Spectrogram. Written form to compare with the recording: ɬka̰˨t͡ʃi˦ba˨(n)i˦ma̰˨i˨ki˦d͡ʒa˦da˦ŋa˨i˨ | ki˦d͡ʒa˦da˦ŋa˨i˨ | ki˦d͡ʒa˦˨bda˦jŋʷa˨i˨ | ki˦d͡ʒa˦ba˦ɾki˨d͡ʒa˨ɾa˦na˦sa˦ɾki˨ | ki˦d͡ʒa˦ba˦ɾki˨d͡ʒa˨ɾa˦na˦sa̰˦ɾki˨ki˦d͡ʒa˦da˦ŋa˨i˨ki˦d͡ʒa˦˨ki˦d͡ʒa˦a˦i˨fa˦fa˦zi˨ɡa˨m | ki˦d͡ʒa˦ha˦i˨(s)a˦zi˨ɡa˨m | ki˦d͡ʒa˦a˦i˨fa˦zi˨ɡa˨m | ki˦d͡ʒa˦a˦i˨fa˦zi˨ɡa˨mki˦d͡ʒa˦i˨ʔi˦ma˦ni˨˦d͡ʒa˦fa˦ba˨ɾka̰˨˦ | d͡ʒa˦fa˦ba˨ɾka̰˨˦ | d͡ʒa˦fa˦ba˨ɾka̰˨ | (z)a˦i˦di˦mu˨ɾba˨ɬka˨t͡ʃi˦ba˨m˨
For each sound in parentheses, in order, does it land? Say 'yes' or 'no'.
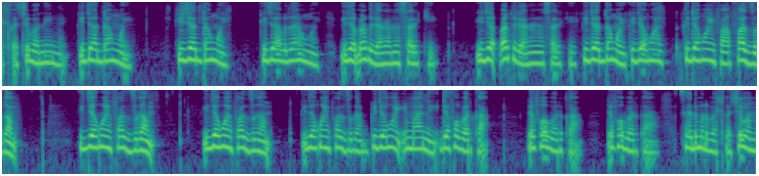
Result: yes, no, no

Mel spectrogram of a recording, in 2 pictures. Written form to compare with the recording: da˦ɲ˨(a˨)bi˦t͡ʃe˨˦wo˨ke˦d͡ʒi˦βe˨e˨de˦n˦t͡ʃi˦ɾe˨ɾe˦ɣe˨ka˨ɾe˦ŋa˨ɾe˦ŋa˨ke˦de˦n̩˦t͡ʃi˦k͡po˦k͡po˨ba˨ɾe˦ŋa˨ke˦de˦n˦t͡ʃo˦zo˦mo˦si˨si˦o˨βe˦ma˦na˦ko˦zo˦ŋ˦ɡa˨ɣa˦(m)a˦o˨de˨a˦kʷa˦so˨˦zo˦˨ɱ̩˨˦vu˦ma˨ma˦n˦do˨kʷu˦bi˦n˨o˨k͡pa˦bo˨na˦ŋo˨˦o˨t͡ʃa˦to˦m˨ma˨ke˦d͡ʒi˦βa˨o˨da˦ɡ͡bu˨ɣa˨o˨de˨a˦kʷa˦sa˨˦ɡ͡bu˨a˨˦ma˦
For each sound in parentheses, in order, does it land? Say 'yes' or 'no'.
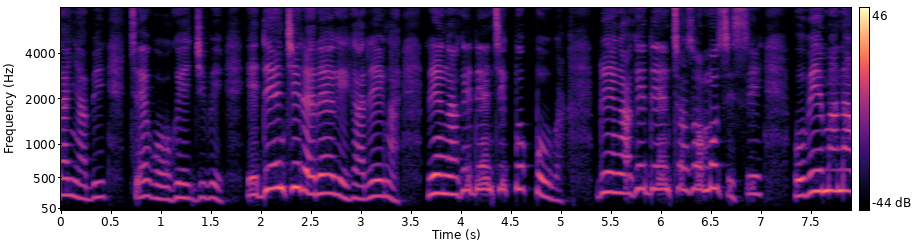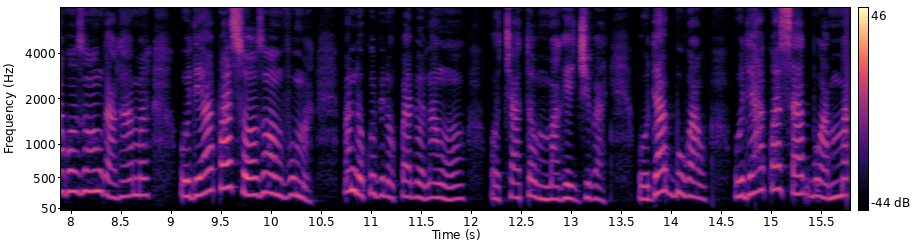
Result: yes, yes

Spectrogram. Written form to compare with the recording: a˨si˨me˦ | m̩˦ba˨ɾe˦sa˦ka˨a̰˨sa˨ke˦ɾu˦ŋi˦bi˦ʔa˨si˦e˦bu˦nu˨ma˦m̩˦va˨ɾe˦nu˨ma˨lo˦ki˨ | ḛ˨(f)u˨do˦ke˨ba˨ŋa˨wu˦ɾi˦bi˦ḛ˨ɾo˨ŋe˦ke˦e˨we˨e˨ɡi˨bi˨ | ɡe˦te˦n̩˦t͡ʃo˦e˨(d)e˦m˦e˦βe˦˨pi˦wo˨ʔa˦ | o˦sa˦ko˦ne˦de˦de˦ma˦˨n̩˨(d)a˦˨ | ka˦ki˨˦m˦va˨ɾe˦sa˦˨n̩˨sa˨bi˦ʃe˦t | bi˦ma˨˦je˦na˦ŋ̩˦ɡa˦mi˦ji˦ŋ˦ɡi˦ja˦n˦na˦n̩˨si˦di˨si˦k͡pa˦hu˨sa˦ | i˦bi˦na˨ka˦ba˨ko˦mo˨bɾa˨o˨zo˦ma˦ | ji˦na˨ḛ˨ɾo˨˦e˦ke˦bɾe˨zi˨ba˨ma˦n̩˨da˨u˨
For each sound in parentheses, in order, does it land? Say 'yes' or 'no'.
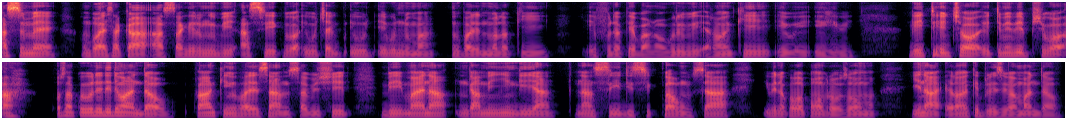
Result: yes, no, yes

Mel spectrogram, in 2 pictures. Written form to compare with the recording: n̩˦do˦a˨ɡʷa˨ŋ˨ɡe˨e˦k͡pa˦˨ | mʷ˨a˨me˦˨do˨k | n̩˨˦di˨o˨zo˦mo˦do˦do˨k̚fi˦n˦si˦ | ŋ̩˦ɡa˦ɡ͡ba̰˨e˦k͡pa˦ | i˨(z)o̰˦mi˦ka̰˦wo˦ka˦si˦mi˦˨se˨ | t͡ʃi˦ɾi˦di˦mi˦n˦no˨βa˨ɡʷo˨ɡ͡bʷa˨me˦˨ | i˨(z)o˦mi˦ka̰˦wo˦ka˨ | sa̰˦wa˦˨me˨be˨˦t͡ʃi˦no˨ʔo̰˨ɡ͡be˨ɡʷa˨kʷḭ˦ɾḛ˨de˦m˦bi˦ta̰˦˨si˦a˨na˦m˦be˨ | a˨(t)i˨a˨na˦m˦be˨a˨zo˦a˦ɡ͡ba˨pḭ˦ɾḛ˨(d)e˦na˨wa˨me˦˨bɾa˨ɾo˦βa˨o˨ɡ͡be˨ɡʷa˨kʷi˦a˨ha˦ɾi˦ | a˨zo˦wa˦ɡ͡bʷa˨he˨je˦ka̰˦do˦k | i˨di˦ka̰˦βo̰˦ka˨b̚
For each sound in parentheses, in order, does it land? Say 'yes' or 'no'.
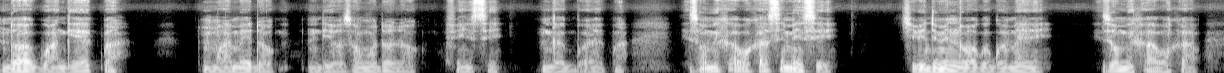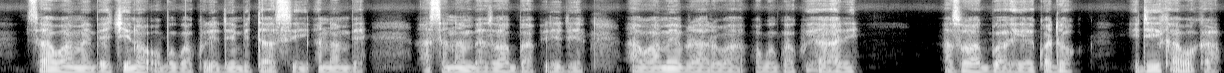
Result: yes, yes, no, yes

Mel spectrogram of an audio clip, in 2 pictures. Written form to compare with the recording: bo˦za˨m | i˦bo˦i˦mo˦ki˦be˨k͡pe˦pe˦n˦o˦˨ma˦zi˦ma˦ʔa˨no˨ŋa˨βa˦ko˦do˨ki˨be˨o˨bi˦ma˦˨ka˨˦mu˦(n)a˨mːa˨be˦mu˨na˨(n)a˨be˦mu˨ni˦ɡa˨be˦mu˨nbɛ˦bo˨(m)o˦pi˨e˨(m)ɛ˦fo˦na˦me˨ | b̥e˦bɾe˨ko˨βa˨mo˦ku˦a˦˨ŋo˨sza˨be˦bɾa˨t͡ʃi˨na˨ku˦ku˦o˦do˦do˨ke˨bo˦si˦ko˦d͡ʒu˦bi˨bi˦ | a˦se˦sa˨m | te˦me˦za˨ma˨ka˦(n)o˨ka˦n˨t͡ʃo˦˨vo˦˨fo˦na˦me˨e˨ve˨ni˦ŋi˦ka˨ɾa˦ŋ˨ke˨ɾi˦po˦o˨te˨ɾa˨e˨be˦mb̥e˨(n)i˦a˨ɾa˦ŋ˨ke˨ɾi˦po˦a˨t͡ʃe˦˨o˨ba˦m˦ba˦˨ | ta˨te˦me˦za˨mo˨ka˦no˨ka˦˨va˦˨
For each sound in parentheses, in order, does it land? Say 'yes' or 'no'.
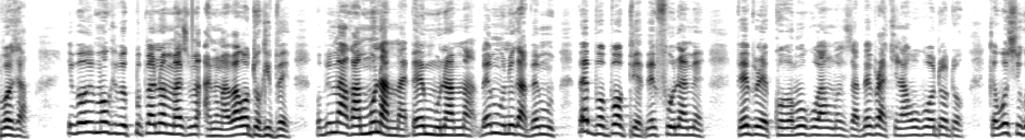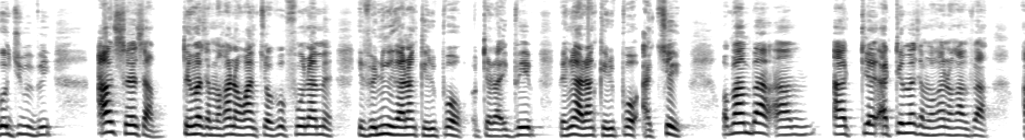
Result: yes, no, no, no, yes, yes

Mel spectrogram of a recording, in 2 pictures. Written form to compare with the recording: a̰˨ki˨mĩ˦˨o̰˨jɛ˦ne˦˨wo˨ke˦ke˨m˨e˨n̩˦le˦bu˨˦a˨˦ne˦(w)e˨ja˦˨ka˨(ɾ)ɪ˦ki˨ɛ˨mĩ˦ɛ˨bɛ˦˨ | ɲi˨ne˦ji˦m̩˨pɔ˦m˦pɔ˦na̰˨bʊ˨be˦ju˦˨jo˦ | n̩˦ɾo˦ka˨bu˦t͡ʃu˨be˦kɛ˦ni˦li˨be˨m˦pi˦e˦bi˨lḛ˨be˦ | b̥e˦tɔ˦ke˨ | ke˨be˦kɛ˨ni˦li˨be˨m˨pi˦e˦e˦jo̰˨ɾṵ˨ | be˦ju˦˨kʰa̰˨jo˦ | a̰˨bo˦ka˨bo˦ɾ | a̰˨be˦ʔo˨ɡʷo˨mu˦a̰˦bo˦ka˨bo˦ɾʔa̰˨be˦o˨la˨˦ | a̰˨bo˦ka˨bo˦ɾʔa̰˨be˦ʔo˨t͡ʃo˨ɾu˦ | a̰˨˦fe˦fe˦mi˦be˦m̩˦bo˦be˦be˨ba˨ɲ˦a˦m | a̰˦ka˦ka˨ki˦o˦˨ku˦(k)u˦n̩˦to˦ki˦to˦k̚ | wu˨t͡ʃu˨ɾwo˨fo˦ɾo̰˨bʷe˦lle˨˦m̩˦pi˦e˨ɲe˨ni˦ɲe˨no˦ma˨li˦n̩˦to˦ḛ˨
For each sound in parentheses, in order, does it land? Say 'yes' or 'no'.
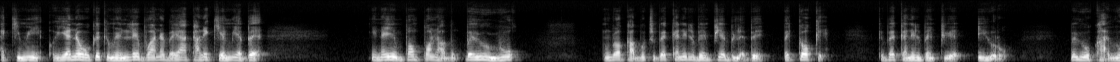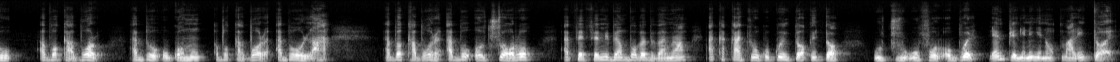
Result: no, no, yes

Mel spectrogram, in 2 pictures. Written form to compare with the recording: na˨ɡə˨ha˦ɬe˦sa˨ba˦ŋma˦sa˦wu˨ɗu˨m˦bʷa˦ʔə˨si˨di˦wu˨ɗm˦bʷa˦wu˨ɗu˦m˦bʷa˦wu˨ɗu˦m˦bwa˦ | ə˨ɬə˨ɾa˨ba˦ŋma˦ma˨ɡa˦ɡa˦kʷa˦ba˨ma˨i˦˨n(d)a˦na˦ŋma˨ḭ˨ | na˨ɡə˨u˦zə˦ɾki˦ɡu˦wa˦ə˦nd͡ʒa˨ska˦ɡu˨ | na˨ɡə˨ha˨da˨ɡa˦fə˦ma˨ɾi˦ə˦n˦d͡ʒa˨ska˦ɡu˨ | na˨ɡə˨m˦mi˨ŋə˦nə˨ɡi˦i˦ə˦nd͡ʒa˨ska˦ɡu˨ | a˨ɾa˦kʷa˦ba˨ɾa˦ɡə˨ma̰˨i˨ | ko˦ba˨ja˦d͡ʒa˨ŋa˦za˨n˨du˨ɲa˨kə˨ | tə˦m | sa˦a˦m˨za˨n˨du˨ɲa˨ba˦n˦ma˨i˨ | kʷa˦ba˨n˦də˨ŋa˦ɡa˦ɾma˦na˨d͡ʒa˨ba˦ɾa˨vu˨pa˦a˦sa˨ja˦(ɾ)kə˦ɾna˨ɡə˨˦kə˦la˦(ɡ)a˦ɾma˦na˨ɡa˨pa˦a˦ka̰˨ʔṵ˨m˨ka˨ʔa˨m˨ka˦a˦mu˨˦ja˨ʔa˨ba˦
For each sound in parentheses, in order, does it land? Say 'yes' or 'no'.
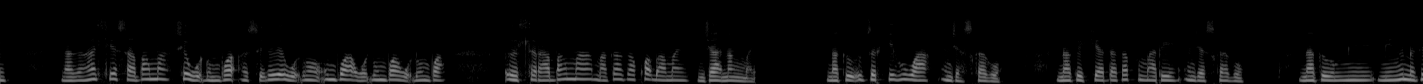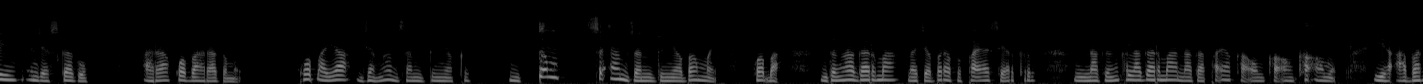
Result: no, yes, yes

